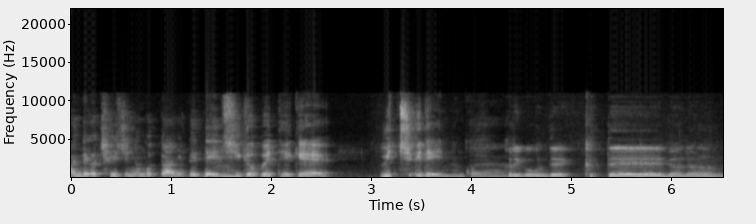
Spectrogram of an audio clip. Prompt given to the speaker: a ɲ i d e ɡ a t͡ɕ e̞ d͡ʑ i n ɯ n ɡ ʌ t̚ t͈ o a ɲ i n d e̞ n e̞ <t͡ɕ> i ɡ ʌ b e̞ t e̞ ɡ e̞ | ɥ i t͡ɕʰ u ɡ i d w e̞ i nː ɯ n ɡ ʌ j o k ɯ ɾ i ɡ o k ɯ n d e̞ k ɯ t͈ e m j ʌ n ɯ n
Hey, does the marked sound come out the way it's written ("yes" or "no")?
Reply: yes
